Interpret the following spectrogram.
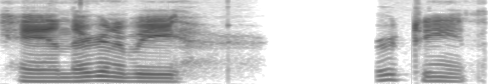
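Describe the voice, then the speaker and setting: A man's voice: mid-range voice, unhurried, clear, resonant tone, dry recording, studio quality. Laid-back man rambling over manga panels. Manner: relaxed, rambling, chuckles at himself. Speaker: streamer analyzing manga panels. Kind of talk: casual commentary.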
